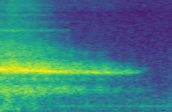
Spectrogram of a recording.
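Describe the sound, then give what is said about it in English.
A single slow, deep breath taken during a guided breathing exercise. It is a soft, airy rush that starts strong, then fades gradually over about a second and a half into near silence. “And just continue to do that for a minute or so. Just a slow inhale and exhale.”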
